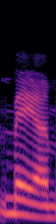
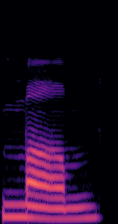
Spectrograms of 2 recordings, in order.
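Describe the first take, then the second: First: The vowel is the open 'a' of mam. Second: The vowel is the short 'u' of mum. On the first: The speaker calls it wrong. "not ma'am" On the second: The speaker calls it right. "it's mum"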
